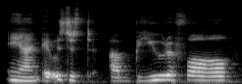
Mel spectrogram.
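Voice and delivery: ordinary delivery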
